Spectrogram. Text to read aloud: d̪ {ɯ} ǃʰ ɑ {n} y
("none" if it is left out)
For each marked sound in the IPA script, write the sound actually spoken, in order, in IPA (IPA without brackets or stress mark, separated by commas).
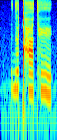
ɯ, t̪ʰ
